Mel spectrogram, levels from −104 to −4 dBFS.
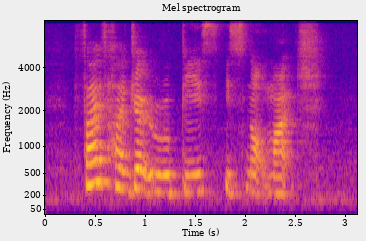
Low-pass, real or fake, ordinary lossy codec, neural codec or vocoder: none; real; none; none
